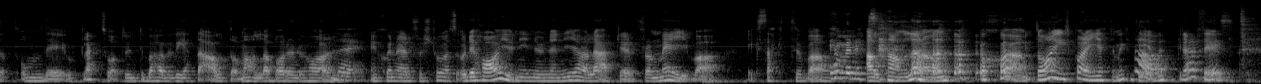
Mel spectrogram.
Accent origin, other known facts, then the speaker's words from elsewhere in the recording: Gävleborg County, Sweden; Jag bara, men det här är min dialekt. Och ni bara, nej, vi förstår inte. För att du kommer från Hälsingland.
